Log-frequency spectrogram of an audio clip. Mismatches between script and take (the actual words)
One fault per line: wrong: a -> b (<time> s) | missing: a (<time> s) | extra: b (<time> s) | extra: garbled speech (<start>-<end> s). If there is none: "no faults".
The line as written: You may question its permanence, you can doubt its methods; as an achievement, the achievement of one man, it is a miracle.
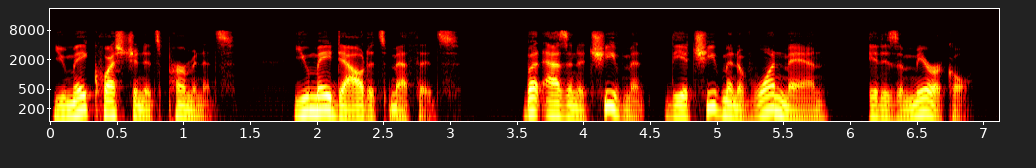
wrong: can -> may (2.0 s)
extra: but (3.5 s)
